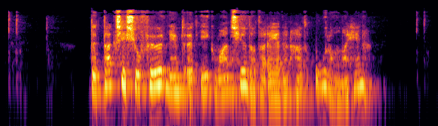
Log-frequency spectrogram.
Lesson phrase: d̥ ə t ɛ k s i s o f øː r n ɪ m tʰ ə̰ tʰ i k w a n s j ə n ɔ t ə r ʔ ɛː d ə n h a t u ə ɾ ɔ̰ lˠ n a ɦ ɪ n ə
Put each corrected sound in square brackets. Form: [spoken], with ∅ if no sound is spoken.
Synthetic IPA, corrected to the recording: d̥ ə t [a] k s i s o f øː r n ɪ m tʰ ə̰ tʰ i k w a n s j ə [d] ɔ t ə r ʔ ɛː d ə n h a t u ə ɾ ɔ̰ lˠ n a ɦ ɪ n ə

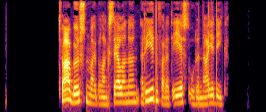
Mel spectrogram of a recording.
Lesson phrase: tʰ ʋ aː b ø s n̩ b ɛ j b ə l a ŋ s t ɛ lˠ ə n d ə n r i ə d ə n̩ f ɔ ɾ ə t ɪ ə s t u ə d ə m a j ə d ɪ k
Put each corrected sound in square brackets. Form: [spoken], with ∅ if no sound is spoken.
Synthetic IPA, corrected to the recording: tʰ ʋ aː b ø s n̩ [m] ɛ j b ə l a ŋ s t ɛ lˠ ə n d ə n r i ə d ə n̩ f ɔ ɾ ə t ɪ ə s t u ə d ə [n] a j ə d [i] k

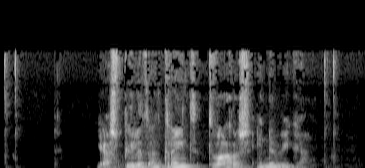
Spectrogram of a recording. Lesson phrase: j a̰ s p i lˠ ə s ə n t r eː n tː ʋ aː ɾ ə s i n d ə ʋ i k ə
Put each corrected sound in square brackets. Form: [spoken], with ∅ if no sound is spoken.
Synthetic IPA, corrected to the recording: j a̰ s p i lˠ ə [t] ə n t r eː n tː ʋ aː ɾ ə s i n d ə ʋ i k ə

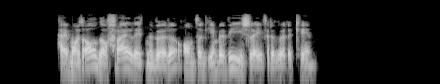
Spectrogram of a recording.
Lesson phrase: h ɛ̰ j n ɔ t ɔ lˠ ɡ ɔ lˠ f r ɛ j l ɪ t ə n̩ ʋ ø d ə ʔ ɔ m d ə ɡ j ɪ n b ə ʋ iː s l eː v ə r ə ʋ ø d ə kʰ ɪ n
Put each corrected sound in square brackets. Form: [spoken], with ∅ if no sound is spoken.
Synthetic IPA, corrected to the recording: h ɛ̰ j [m] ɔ t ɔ lˠ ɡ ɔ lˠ f r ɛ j l ɪ t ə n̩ ʋ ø d ə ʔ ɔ m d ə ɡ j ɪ n b ə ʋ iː s l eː v ə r ə ʋ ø d ə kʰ ɪ n

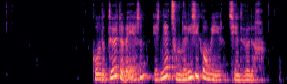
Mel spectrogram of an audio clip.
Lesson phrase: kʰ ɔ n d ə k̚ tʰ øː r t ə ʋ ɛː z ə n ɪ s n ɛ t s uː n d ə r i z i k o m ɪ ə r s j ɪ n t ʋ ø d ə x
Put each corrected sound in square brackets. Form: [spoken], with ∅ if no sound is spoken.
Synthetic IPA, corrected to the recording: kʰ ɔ n d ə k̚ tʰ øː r t ə ʋ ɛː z ə n ɪ s n ɛ t s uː n d ə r i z i k o m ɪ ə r s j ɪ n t ʋ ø d ə x

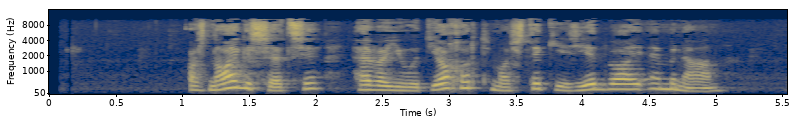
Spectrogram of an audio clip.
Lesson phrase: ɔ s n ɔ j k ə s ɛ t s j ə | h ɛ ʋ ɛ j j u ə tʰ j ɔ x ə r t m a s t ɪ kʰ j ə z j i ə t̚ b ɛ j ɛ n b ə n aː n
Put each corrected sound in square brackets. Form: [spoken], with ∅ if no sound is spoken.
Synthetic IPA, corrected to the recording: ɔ s n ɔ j [ɡ] ə s ɛ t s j ə | h ɛ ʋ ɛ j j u ə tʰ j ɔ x ə r t m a s t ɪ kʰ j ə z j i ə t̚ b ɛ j ɛ n b ə n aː n

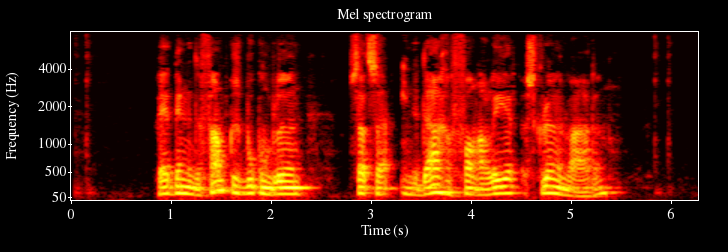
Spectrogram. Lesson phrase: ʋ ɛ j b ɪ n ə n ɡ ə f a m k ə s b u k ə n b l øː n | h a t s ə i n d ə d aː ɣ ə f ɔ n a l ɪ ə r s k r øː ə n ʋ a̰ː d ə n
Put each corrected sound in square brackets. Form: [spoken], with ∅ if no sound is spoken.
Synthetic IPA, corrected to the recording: ʋ ɛ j b ɪ n ə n [d] ə f a m k ə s b u k ə n b l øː n | [s] a t s ə i n d ə d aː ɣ ə f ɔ n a l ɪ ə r s k r øː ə n ʋ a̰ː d ə n

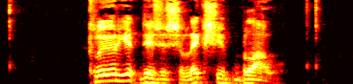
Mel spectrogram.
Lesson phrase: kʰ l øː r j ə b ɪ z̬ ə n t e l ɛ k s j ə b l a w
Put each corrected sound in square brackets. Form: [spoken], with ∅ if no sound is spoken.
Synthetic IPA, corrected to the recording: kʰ l øː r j ə [d] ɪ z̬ ə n [s] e l ɛ k s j ə b l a w

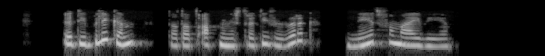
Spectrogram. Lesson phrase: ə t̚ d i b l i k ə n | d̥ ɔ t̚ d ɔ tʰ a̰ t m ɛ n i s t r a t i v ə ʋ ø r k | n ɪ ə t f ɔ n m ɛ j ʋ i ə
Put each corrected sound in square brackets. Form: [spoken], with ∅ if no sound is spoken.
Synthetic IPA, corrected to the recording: ə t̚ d i b l i k ə n | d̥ ɔ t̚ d ɔ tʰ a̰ t m [i] n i s t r a t i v ə ʋ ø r k | n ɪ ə t f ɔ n m ɛ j ʋ i ə

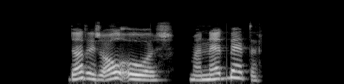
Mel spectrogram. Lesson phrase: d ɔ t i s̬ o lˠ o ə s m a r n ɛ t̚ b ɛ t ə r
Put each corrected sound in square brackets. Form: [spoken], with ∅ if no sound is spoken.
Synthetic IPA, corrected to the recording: d ɔ t [ɪ] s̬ [ɔ] lˠ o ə s m a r n ɛ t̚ b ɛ t ə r

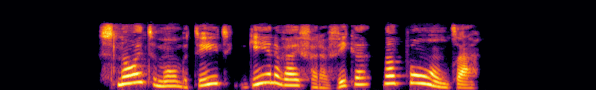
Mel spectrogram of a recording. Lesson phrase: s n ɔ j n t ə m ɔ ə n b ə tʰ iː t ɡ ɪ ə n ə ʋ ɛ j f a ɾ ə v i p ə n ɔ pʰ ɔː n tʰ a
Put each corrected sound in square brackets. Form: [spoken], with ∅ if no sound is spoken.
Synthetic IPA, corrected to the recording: s n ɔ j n t ə m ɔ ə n b ə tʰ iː t ɡ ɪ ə n ə ʋ ɛ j f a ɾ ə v i [k] ə n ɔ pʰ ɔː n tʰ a

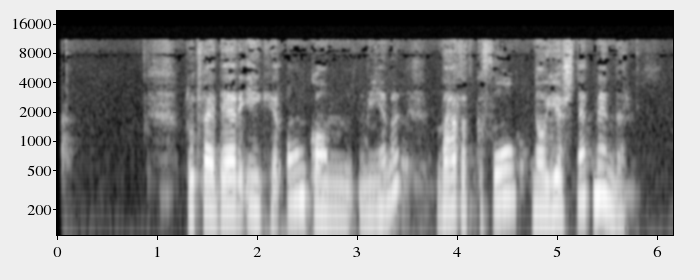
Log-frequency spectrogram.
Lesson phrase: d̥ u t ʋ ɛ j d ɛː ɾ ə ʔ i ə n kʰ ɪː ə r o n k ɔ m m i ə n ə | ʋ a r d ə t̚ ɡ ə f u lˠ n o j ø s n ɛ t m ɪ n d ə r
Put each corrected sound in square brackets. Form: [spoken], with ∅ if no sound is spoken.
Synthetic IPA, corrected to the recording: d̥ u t ʋ ɛ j d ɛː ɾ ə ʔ i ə n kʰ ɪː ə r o n k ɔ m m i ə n ə | ʋ a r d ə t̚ ɡ ə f u lˠ n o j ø s n ɛ t m ɪ n d ə r

